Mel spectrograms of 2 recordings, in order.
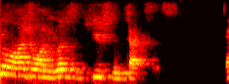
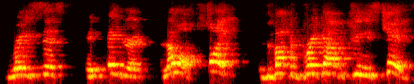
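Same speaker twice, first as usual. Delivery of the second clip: normal talking voice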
